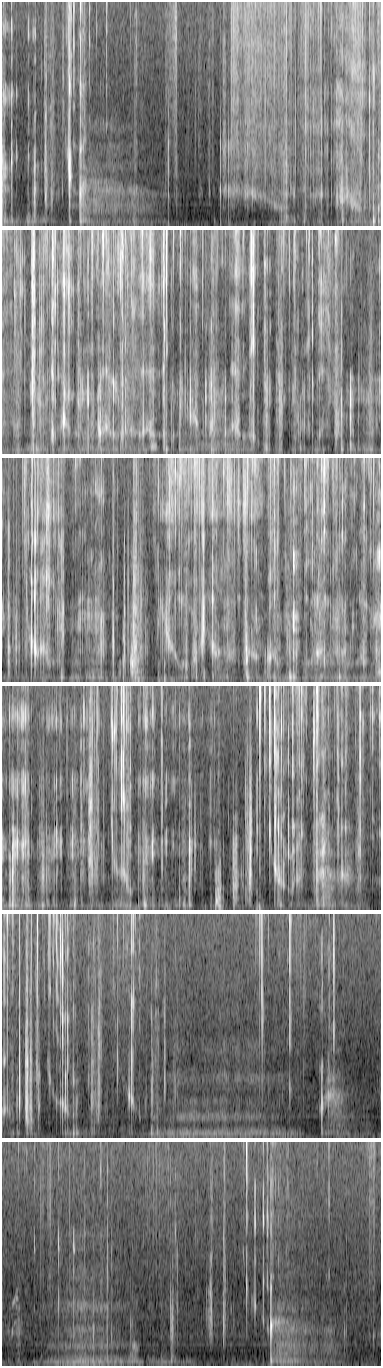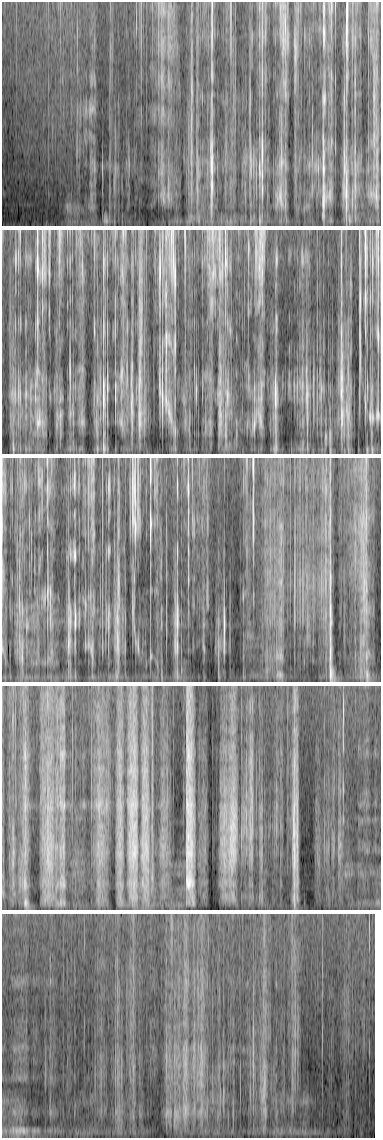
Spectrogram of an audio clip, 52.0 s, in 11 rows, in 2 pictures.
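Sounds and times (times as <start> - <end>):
macaron shell crunching: 2.1 - 21.0, 29.1 - 47.1, 47.9 - 52.0.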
